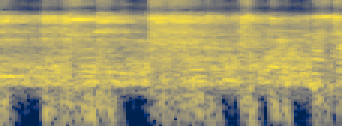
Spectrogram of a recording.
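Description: Loud music with percussion playing steadily.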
